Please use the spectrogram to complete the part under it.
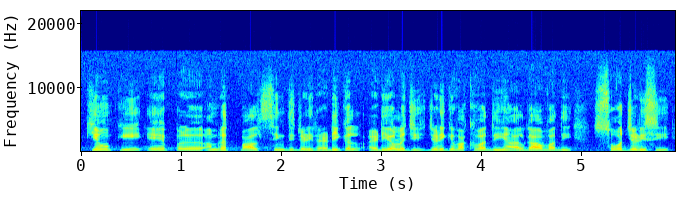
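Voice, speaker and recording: A male news reporter, delivering a rapid on-the-spot report with occasional fillers and restarts. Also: fairly high pitch, warm tone.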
